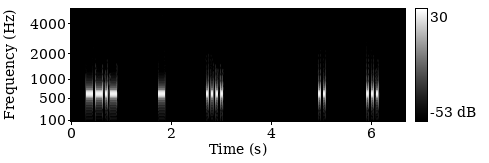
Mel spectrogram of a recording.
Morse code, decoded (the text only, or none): QTH IS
